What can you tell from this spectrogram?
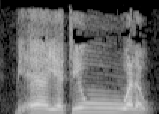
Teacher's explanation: تنوين كسر جاء بعده الواو إضغام بغنة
